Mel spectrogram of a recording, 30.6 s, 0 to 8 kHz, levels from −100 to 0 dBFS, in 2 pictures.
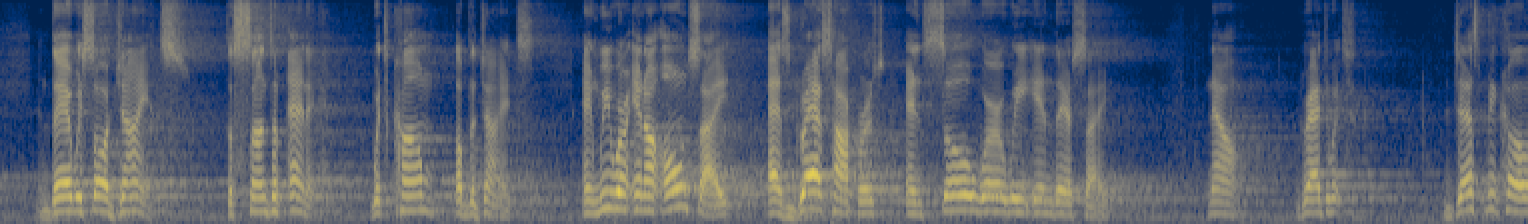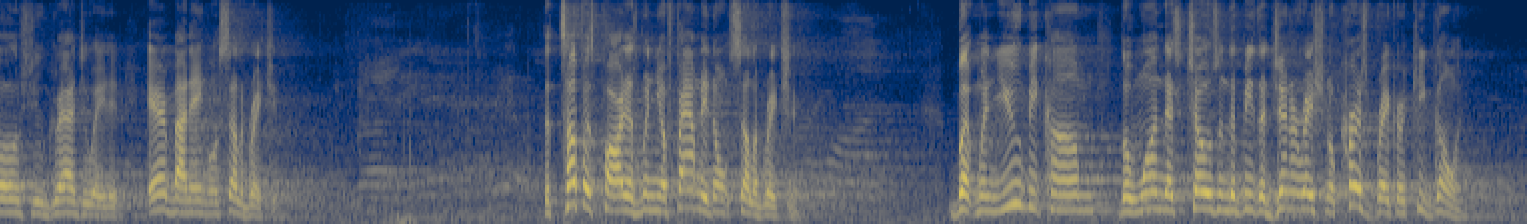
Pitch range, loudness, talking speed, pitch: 165-200 Hz, -26 LUFS, 130 wpm, 185 Hz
